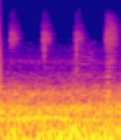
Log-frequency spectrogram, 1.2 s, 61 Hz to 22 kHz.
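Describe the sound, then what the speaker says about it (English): A Ford F150 pickup with a single turbo, engine running at idle as a continuous low rumble, with a few brief airy hissing bursts repeating above it. "let the truck run for a couple minutes"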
